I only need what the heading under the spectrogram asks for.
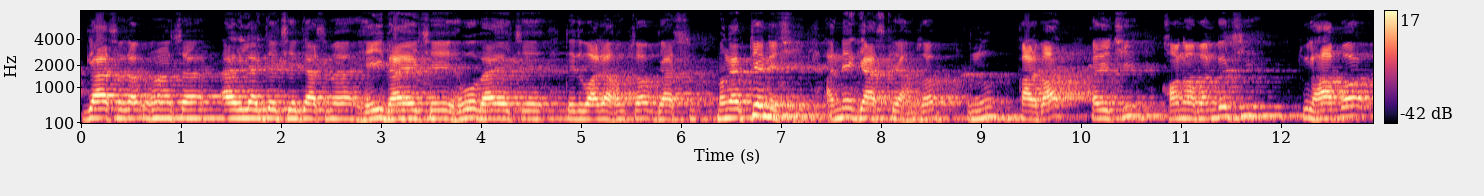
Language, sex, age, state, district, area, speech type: Maithili, male, 45-60, Bihar, Saharsa, rural, spontaneous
